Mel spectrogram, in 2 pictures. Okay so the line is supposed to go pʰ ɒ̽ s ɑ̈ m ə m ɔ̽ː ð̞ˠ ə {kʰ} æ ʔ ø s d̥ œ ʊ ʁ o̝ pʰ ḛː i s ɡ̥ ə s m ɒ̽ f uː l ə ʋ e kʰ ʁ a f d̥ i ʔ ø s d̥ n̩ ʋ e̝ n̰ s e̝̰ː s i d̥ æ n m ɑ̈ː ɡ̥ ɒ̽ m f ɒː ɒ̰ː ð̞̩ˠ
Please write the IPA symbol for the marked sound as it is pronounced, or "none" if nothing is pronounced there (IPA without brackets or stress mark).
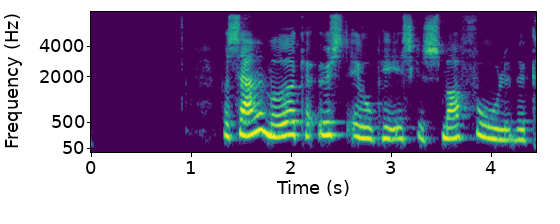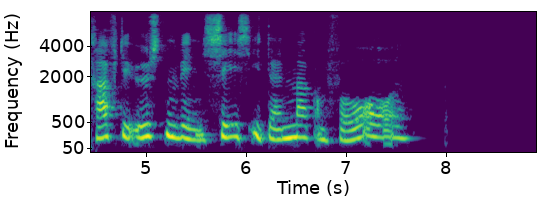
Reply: kʰ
